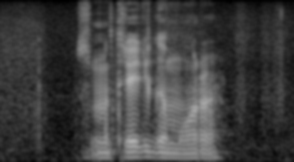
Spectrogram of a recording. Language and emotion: Russian, neutral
